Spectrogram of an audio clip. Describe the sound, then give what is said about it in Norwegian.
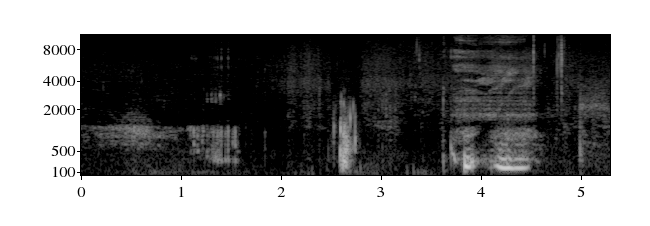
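A sip of a drink is taken, heard as quiet, isolated mouth sounds: a short slurp, then a louder wet gulp and a swallow, with soft breaths between. “Jeg tar en slurk.”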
